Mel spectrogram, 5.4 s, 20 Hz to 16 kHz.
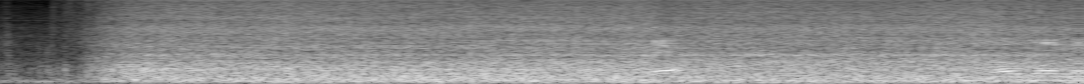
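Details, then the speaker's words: Chevy Tahoe 5.7 blower motor after repair of its noisy, funny-sounding operation: it starts into a steady, even rush of air with no squeal or rattle, with all speed settings working. "we turn this off okay no money no more noisy bluer motor I got that taken care of"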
